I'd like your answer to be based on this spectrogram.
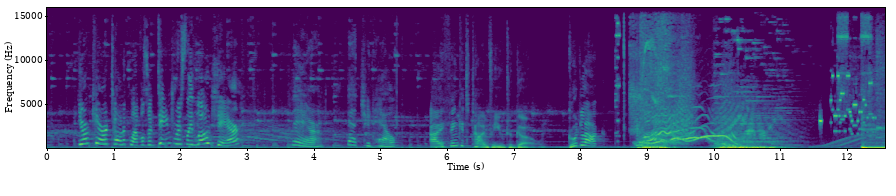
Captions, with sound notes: Your carrotonic levels are dangerously low, Jer. There, that should help. I think it's time for you to go. Good luck. [scream]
